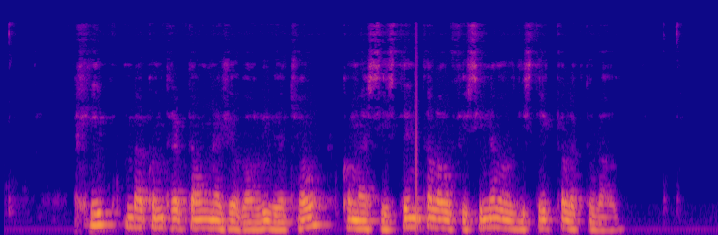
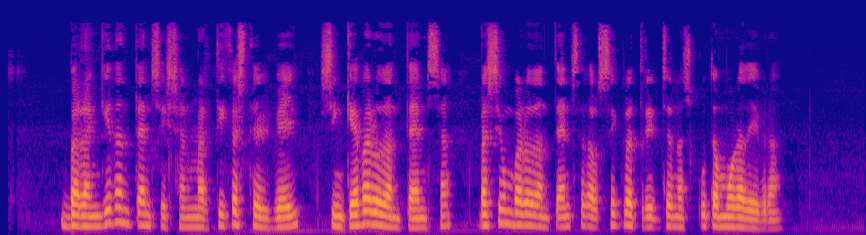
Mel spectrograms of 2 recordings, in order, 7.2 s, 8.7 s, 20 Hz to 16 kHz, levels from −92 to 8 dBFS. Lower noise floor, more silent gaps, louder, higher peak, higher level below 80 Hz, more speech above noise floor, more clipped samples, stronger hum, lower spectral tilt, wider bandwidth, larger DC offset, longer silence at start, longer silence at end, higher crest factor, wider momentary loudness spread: about the same, -67 dBFS vs -64 dBFS; neither; second, -25 LUFS vs -22 LUFS; second, -10 dBFS vs -4 dBFS; first, -60 dBFS vs -66 dBFS; about the same, 43 dB vs 43 dB; neither; neither; first, -9.5 dB/octave vs -6 dB/octave; about the same, 11.5 kHz vs 11.5 kHz; neither; first, 0.75 s vs 0.6 s; about the same, 0.95 s vs 0.85 s; about the same, 16 dB vs 18 dB; second, 7 LU vs 11 LU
